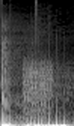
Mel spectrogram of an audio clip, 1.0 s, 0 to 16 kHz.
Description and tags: The sample is an industrial loop that can be used at 120 BPM. It has some weird noises in it.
